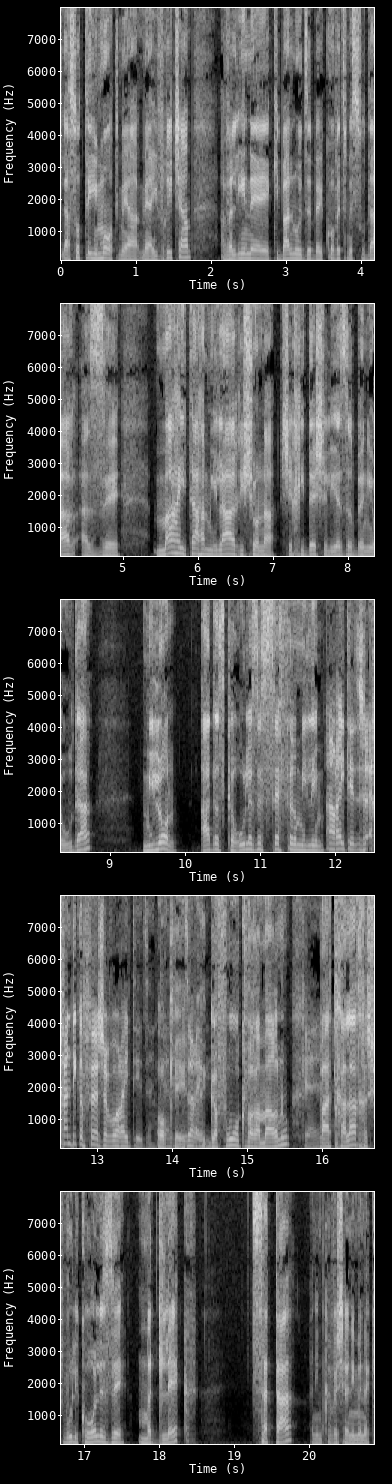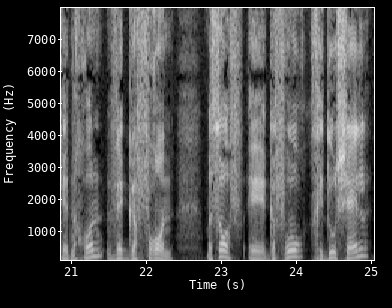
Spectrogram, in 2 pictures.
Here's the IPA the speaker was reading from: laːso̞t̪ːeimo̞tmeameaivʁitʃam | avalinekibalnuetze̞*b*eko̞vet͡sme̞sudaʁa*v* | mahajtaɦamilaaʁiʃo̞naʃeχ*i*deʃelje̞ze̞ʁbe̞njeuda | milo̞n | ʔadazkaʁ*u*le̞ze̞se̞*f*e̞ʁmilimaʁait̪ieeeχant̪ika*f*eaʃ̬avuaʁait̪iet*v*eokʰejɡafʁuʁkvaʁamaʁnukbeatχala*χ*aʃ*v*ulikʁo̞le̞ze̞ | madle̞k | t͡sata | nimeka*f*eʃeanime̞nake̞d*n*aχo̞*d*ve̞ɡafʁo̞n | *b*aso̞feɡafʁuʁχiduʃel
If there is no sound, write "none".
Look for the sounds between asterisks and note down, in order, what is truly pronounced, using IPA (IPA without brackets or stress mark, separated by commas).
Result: b, z, i, u, f, f, z, χ, v, v, n, n, b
